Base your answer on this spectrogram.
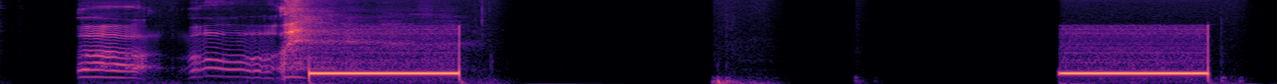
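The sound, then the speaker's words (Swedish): Ringback tone of an outgoing telephone call while dialing: two long, steady, buzzy beeps of about a second each, separated by a long silence, with a few brief, faint sounds before and between them. “Nu ringer vi Anders.”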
